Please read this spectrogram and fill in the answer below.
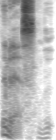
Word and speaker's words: Lumines: Is it actually pronounced? We definitely talked about this. Lumines, or is it Lumit? Yeah, Lumines.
